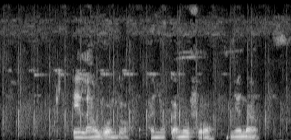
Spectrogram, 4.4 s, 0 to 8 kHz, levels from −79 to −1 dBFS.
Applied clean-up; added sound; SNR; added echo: none; Applause; 16 dB; none.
